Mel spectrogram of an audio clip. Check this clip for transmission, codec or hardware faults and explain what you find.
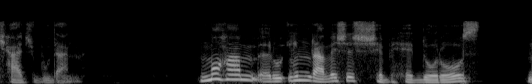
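Two short transmission faults are present, both VoIP packet loss concealed by the speech codec; the Speex coding itself shows only light damage.

At 2.91 to 3.00 s and 4.61 to 4.66 s, one 20 ms packet drops. The decoder extrapolates the previous pitch and filter, giving a brief buzzy or noisy, fading smear.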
